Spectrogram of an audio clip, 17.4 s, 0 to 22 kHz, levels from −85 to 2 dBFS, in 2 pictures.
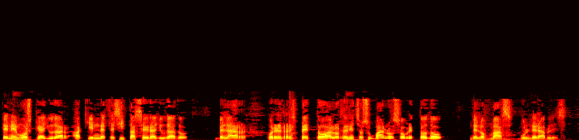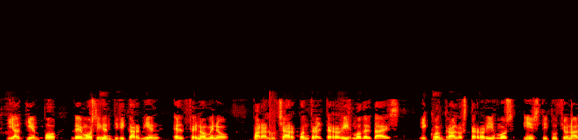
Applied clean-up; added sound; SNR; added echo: classical method spectral subtraction.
